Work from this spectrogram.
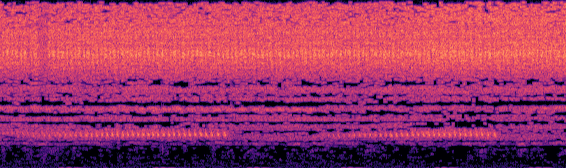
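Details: Countryside crickets at night: two drawn-out pulsing trills of about two seconds each sit over a continuous buzzing insect chorus, with light background noise throughout.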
